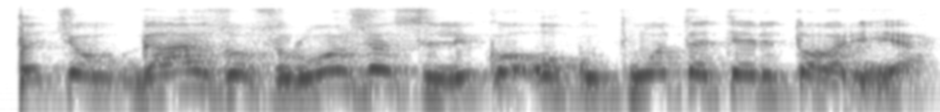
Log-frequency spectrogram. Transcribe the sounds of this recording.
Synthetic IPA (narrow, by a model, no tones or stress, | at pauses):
t̪ɐt͡ʃʲɛʊɡɑːzoːsruɔʒɐslʲɪkoːʔoːkʊpuɔt̪ɐt̪ʲɛɾʲɪt̪oɾʲɪjɛ̰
